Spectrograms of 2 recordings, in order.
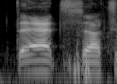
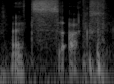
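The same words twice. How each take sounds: First: Said in the usual way. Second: Whispered. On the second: Real, not acted. Repeats it, first under breath.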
